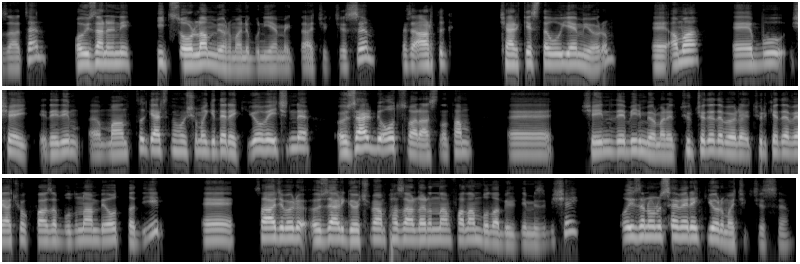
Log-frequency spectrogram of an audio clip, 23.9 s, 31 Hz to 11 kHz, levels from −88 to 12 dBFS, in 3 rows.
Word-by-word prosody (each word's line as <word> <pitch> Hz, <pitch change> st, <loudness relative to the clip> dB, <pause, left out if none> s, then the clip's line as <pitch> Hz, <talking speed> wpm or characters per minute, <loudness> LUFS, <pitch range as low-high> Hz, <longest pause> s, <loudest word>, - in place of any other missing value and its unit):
zaten. 205 Hz, -, -4 dB, 0.3 s
O 145 Hz, -, +3 dB
yüzden, 155 Hz, +2 st, +5 dB
hani, 155 Hz, -1 st, 0 dB, 0.2 s
hiç 165 Hz, -4 st, -5 dB
zorlanmıyorum, 140 Hz, -4 st, +5 dB
hani, 110 Hz, 0 st, -5 dB
bunu 115 Hz, +1 st, -8 dB
yemekte 115 Hz, -2 st, -7 dB
açıkçası. 125 Hz, -, -4 dB, 0.3 s
Mesela 135 Hz, +1 st, +1 dB
artık 145 Hz, +1 st, +1 dB, 0.4 s
Çerkes 145 Hz, +2 st, +2 dB
tavuğu 150 Hz, -1 st, +2 dB
yemiyorum. 150 Hz, -, 0 dB, 0.4 s
Eee, 125 Hz, 0 st, 0 dB
ama, 185 Hz, +6 st, +5 dB, 0.3 s
eee, 140 Hz, +1 st, +1 dB
bu 155 Hz, +2 st, -1 dB
şey, 145 Hz, -8 st, 0 dB
eee, -, -, -12 dB
dediğim, 145 Hz, +2 st, -1 dB
ııı, 125 Hz, -, -6 dB
mantı 135 Hz, +6 st, -2 dB
gerçekten 165 Hz, -1 st, +2 dB
hoşuma 155 Hz, +1 st, -3 dB
giderek 150 Hz, -3 st, -1 dB
yiyor 170 Hz, 0 st, +2 dB
ve 170 Hz, -, +5 dB
içinde 185 Hz, +3 st, -2 dB, 0.3 s
özel 190 Hz, +7 st, +5 dB
bir 185 Hz, -, +5 dB
ot 190 Hz, -1 st, +2 dB
var 135 Hz, -3 st, +2 dB
aslında 120 Hz, +1 st, -3 dB
tam, 145 Hz, +1 st, -3 dB, 0.4 s
eee, 130 Hz, 0 st, -4 dB, 0.3 s
şeyini 150 Hz, +2 st, -2 dB
de 155 Hz, 0 st, +1 dB
bilmiyorum, 145 Hz, -7 st, +1 dB
hani, 120 Hz, 0 st, -1 dB
Türkçe'de 160 Hz, +5 st, -2 dB
de 155 Hz, -2 st, +1 dB
böyle 135 Hz, -2 st, +2 dB
Türkiye'de 150 Hz, +1 st, -2 dB
veya 140 Hz, -1 st, +3 dB
çok 140 Hz, 0 st, -9 dB
fazla 140 Hz, -1 st, -1 dB
bulunan 145 Hz, +2 st, -3 dB
bir 145 Hz, -, -2 dB
ot 155 Hz, +1 st, -1 dB
da 120 Hz, -2 st, -3 dB
değil. 210 Hz, -, -6 dB, 0.4 s
Eee, 145 Hz, -1 st, 0 dB, 0.2 s
sadece, 170 Hz, 0 st, +5 dB
böyle, 170 Hz, 0 st, +4 dB
özel 160 Hz, +3 st, +2 dB
göçmen 150 Hz, +1 st, 0 dB
pazarlarından 155 Hz, 0 st, 0 dB
falan 155 Hz, +1 st, -1 dB
bulabildiğimiz 115 Hz, -3 st, -5 dB
bir -, -, -20 dB
şey. 250 Hz, -, -6 dB, 0.4 s
O 175 Hz, -, 0 dB
yüzden 185 Hz, +1 st, +4 dB
onu 185 Hz, 0 st, +2 dB
severek 180 Hz, -2 st, +2 dB
yiyorum 155 Hz, -6 st, +2 dB
açıkçası. 115 Hz, -2 st, -10 dB
150 Hz, 175 wpm, -23 LUFS, 130-160 Hz, 0.4 s, yüzden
